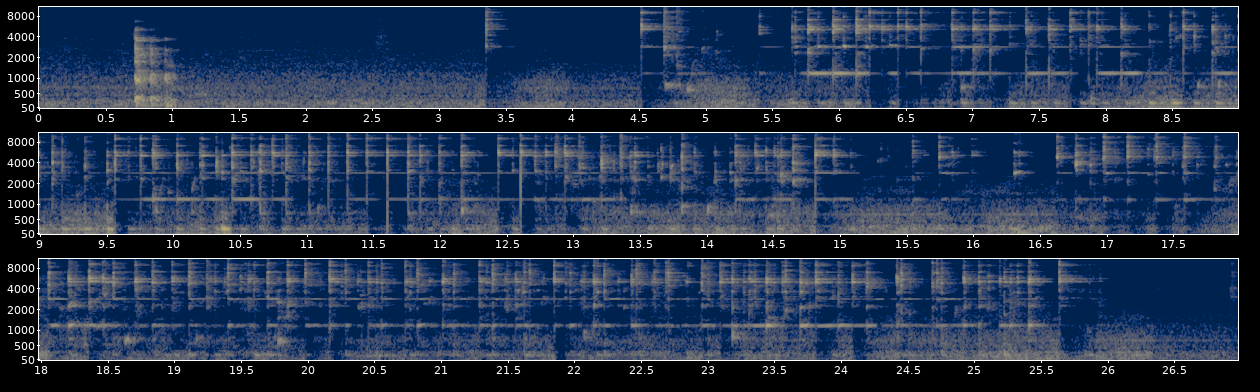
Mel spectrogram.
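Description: A metal spoon stirring in a glass tumbler of water, starting about four seconds in: rapid clinking against the glass, which keeps the glass ringing with a steady tone.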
